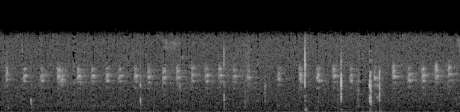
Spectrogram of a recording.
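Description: Faint, rapid series of short high-pitched chirps, about four to five a second, from a small bird, with a few soft clicks in the second half.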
